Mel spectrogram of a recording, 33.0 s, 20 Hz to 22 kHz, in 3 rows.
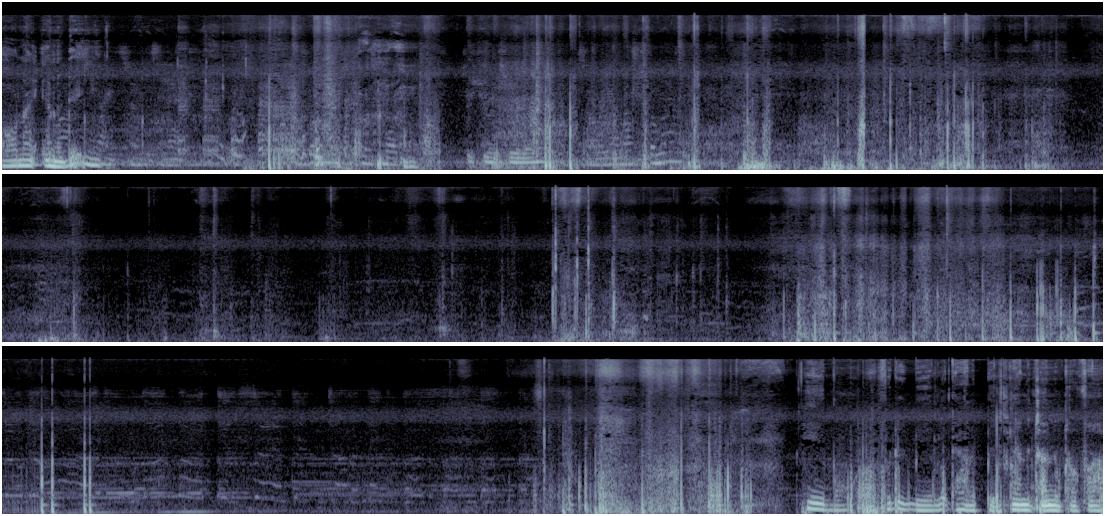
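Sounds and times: faint background music: 0.0s - 33.0s.

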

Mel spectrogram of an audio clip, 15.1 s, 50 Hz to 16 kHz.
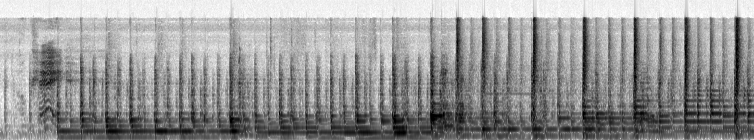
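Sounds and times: picked electric guitar: 1.1s - 15.0s
sharp drum hits: 10.6s - 11.0s.

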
